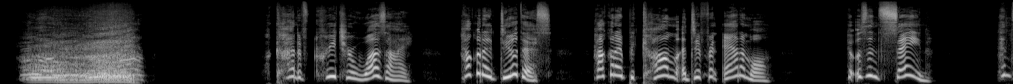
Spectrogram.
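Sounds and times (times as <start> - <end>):
grizzly bear growling: 0.2 - 1.4
speech: 3.0 - 7.8, 8.5 - 9.4.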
